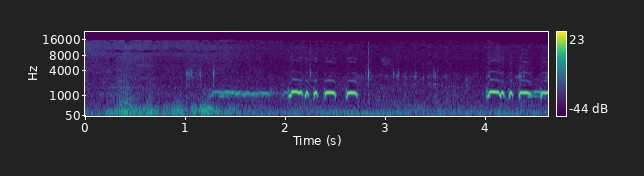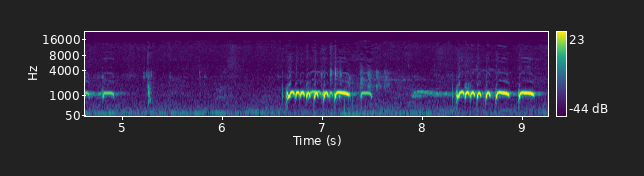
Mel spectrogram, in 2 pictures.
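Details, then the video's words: A young, big-voiced local zebra dove kept as a singing lure for other birds repeats short bubbling cooed phrases about every two seconds, the last two louder, against a faint low hum. "ANAK PERKUTUT LOKAL GACOR SUARA BESAR YANG COCOK BUAT PANCINGAN"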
